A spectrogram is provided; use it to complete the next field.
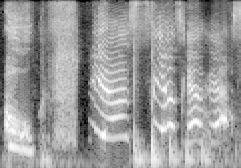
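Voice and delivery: acted eager sing-song yeses, very high, very slow. Retelling being offered to fire an RPG, the speaker acts out their excited reply. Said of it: "I was so excited".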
